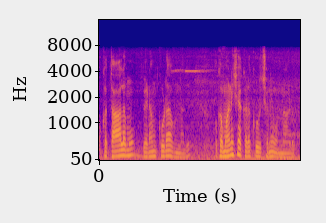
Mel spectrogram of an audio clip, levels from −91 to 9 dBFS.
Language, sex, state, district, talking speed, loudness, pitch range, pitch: Telugu, male, Telangana, Hyderabad, 150 wpm, -18 LUFS, 110-135 Hz, 125 Hz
